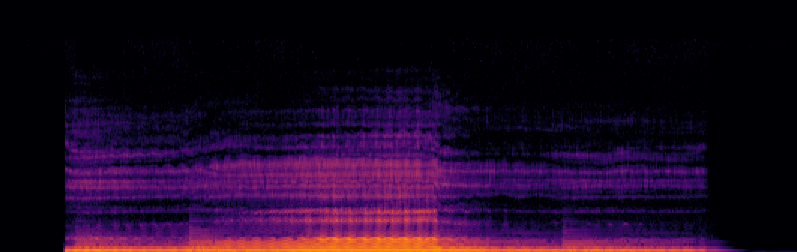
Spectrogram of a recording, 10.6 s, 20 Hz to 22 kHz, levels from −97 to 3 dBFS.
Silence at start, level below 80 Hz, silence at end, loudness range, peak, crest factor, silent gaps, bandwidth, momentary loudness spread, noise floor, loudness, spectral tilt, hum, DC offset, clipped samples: 0.85 s; -72 dBFS; 1.25 s; 11 LU; -10 dBFS; 18 dB; none; 8.8 kHz; 14 LU; under -90 dBFS; -27 LUFS; -6 dB/octave; none; under 0.1%; under 0.1%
